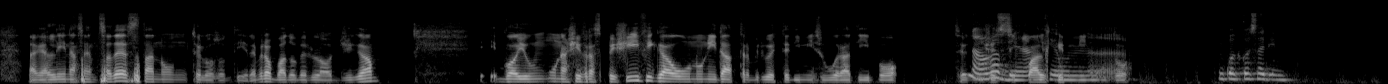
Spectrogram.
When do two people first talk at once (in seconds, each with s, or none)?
9.7 s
